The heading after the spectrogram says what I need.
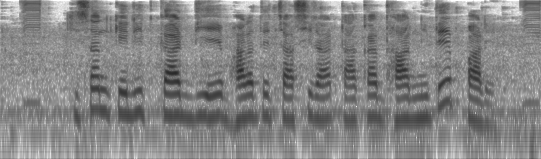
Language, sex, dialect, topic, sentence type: Bengali, male, Standard Colloquial, agriculture, statement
